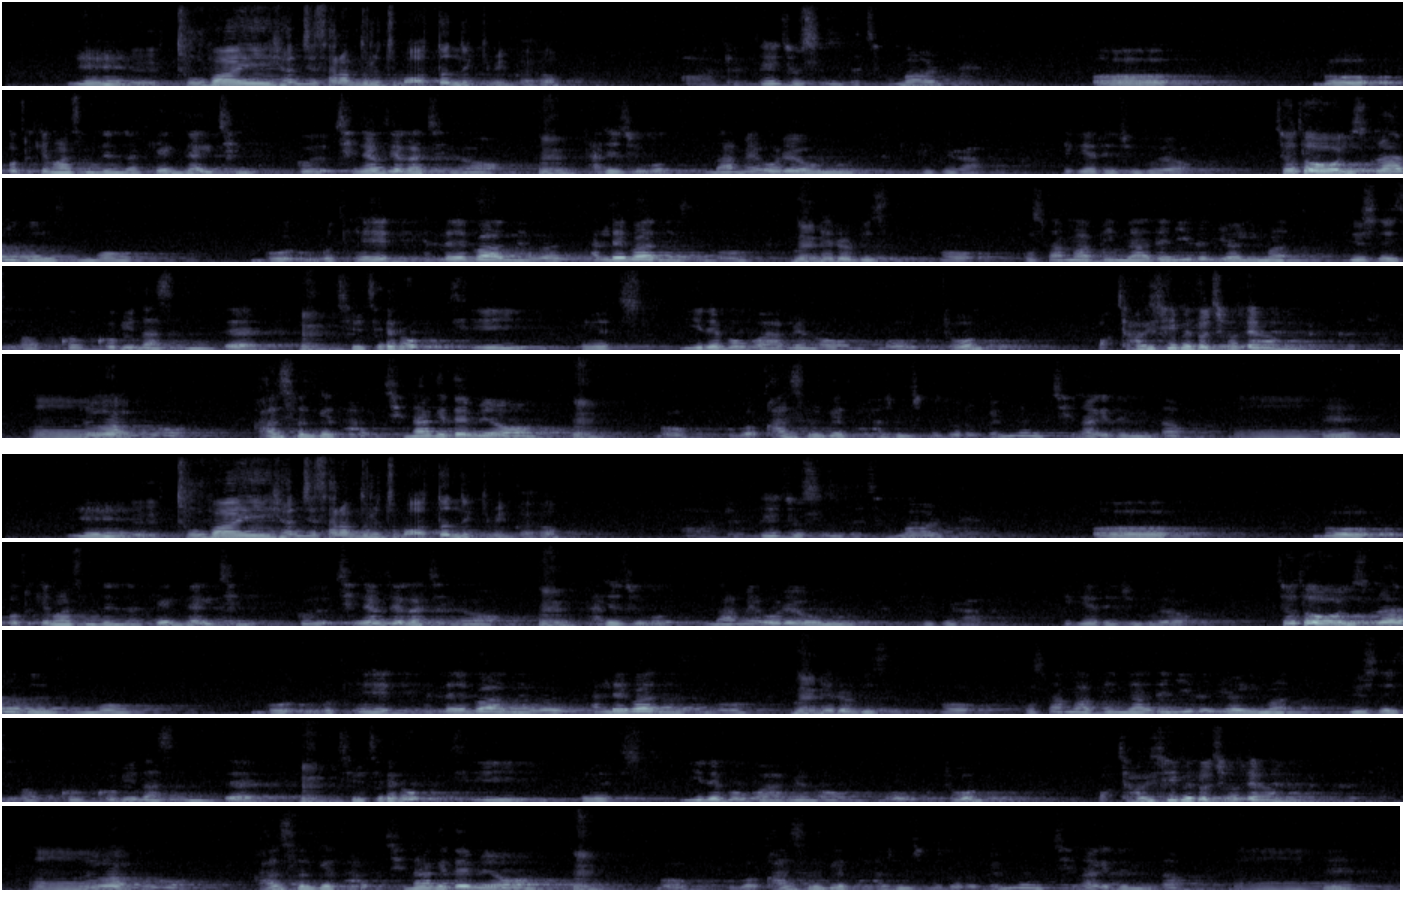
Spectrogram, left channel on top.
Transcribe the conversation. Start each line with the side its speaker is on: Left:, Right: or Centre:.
Left: 예.
Centre: 그 두바이 현지 사람들은 좀 어떤 느낌인가요?
Left: 아, 굉장히 좋습니다. 정말 어 뭐 어- 떻게 말씀드리냐 굉장히 친구 그 친형제 같이요
Centre: 네,
Left: 잘해주고 남의 어려움을 이렇게 해결하고 해결해주고요 저도 이슬람에 대해서 뭐 뭐뭐 텔레반 해가지고 탈레반에서
Centre: 네,
Left: 테러리스트 뭐 오사마 빈 라덴 이런 이야기만 뉴스에서 봐서 겁, 겁이 났었는데
Centre: 네.
Left: 실제로 같이 이렇게 일해보고 하면 어, 뭐 좋은 막 자기 집에도 초대하고 하니까요
Centre: 어,
Left: 그래가 뭐 간설계 다 친하게 되면
Centre: 네.
Left: 뭐 그거 간설계 다 준 정도로 굉장히 친하게 됩니다.
Centre: 어,
Left: 예.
